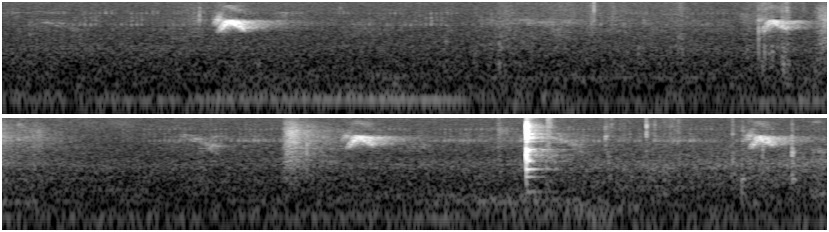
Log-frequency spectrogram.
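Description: A bird chirping now and then, short high chirps, over a faint low hum. About two-thirds through comes a single sharp click, the loudest sound, from the test-kit hose fittings being handled at the backflow preventer.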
